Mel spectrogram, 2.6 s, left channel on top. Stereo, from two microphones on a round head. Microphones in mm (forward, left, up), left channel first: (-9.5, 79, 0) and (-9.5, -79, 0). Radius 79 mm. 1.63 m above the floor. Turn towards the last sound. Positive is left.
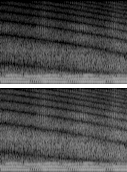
turn(degrees=-40)  # may be behind; listen again after turning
